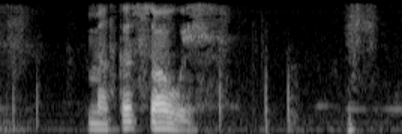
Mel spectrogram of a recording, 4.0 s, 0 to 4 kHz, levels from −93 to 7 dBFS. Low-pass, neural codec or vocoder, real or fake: 3.6 kHz; none; real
